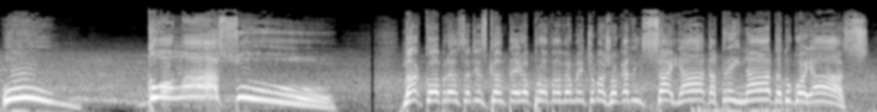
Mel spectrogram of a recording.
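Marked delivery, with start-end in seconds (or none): 0.0-3.4 slow, stretched goal cry; drawn-out goal shout. Real, not acted. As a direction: hold the golaço long.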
